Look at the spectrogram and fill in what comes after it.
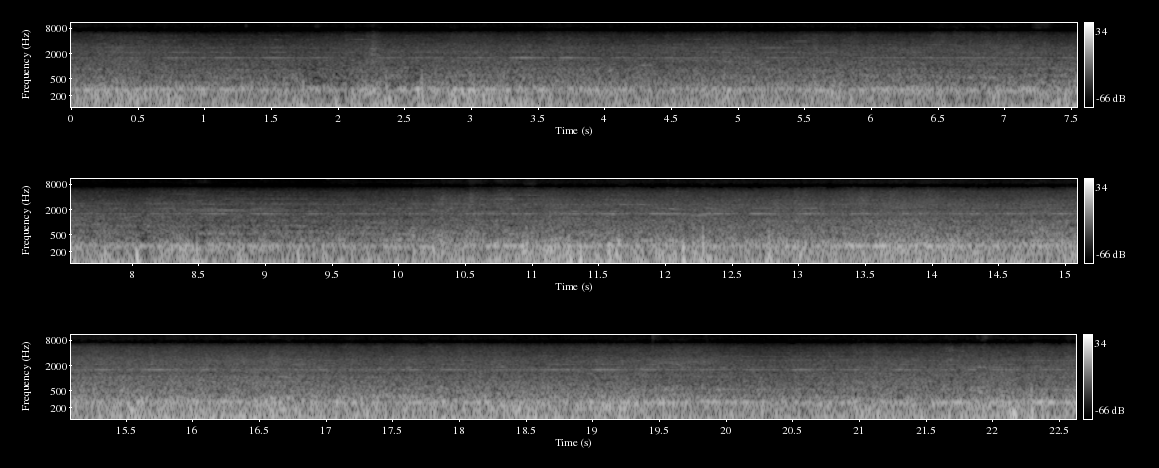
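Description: CSX freight train's autorack cars rolling past, a steady rumble with wheels clacking over the rail joints.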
